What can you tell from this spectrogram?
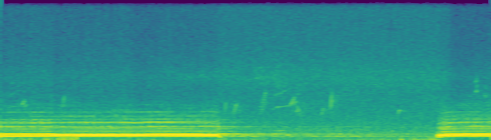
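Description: Steam locomotive whistle giving a long blast of several notes at once, which stops about two seconds in with a slight drop in pitch; after a short gap a second blast starts near the end.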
